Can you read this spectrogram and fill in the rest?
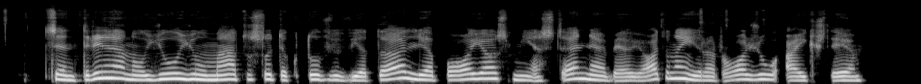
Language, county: Lithuanian, Vilnius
